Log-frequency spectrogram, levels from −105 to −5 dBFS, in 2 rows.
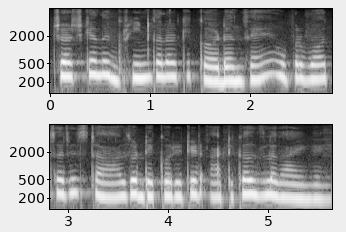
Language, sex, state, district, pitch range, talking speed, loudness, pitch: Hindi, female, Bihar, Kishanganj, 220-260 Hz, 190 wpm, -16 LUFS, 240 Hz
